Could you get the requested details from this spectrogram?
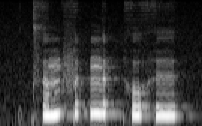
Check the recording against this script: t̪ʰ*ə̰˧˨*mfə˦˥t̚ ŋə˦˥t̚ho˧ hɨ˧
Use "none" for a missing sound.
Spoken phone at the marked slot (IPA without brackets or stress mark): ə˨˦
